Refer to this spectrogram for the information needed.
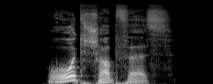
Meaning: genitive singular of Rotschopf
- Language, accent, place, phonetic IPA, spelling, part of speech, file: German, Germany, Berlin, [ˈʁoːtˌʃɔp͡fəs], Rotschopfes, noun, De-Rotschopfes.ogg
